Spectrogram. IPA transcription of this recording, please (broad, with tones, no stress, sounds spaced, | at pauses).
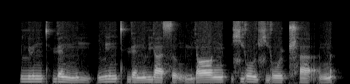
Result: l y˥ n t̪ʰ ɥ ɛ˥˧ n m i˥˩ | l i˥ n t̪ʰ ɥ ɛ˧˥ n l j ä˧˥ s ɤ̰˨˩ ŋ m j ɑ˥ ŋ | ɕ j o˥˩ ʊ̯ ɕ j o˧˥ ʊ̯ ʈ͡ʂʰ a̰˨˩˦ n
